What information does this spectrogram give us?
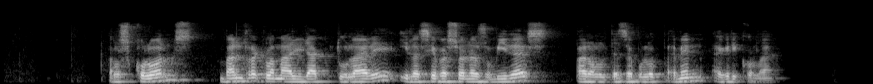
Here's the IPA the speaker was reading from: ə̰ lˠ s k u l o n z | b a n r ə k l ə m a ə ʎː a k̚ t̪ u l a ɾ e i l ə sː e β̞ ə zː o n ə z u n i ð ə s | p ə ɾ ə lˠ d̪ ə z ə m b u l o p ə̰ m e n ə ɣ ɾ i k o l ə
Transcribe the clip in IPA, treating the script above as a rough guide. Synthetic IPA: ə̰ lˠ s k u l o n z | b a n r ə k l ə m a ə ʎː a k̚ t̪ u l a ɾ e i l ə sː e β̞ ə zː o n ə z u m i ð ə s | p ə ɾ ə lˠ d̪ ə z ə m b u l u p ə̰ m e n ə ɣ ɾ i k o l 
